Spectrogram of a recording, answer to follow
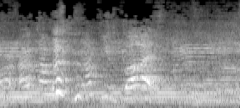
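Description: A young child's high voice, chattering over steady background music.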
